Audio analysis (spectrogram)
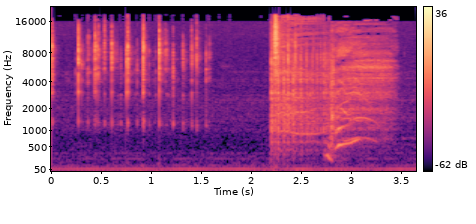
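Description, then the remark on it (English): A quick series of light clicks as percentile dice rattle together, then a sharp clatter as they hit a table and tumble to a stop, fairly loud, with no talking. “You want to roll high on this one.”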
